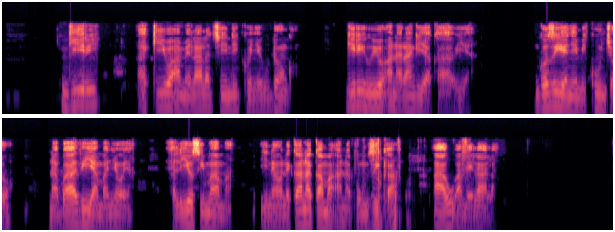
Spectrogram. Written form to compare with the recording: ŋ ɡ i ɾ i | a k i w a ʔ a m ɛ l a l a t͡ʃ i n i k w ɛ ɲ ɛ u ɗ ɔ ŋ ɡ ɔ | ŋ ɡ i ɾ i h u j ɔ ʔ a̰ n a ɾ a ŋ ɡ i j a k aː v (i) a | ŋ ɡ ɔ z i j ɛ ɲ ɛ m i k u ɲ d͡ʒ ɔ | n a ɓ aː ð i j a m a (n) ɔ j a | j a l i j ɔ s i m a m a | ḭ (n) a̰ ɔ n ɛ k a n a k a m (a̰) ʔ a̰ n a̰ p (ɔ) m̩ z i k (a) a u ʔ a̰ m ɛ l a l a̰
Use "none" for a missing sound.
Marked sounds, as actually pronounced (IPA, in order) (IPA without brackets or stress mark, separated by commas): i, ɲ, n, a̰, u, a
